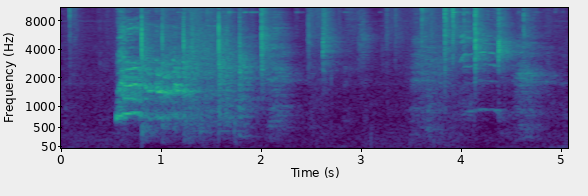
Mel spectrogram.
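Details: Rhodesian Ridgeback, 13 months old, indoors and wary while an orange is peeled; a sudden tonal whine with stacked harmonics opens, followed by rustling and sharp clicks, then a shorter, thinner whine near the end.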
